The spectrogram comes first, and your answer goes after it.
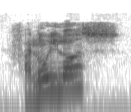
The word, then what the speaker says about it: Fanuilos: Y luego hay un último caso en el que la penúltima sílaba es fuerte, que es cuando lleva diptongo. Un diptongo también la hace fuerte. Fanuilos, Ulairi, Valarauco.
